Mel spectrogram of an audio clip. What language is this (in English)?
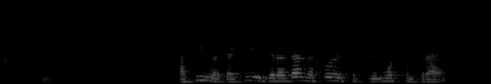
Russian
